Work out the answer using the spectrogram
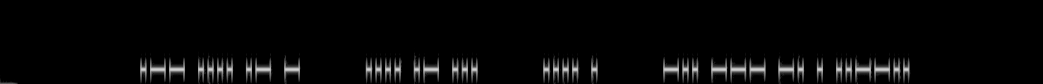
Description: Morse code, heard as a keyed tone, about 25 wpm, 700 Hz. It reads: WHAT HAS HE DONE?
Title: 2x Word-Spacing - Sentences from Top 500 Words - 25wpm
